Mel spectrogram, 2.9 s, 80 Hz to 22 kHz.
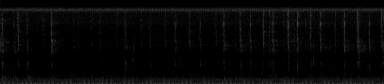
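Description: Keyboard fitted with Zilent V2 silent tactile switches being typed on continuously, a dense run of muted, soft clicks and thocks at a steady quick rhythm, close and clear without talk.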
